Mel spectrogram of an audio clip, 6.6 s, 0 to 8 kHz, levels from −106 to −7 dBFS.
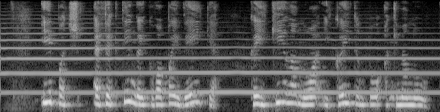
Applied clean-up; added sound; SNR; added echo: none; Trumpet; 10 dB; none.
